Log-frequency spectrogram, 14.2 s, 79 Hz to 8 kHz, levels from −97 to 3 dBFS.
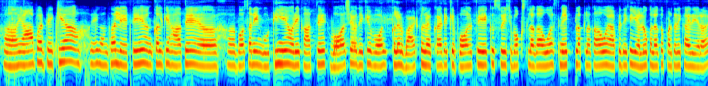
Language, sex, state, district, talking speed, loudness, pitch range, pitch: Hindi, female, Bihar, Lakhisarai, 260 wpm, -14 LUFS, 240-265 Hz, 250 Hz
